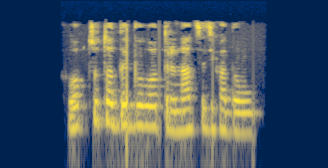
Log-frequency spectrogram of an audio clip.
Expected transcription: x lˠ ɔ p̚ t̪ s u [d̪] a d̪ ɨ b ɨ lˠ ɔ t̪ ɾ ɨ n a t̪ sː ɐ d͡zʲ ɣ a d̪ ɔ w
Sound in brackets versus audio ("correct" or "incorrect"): incorrect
